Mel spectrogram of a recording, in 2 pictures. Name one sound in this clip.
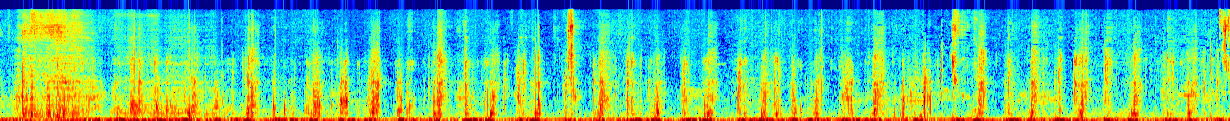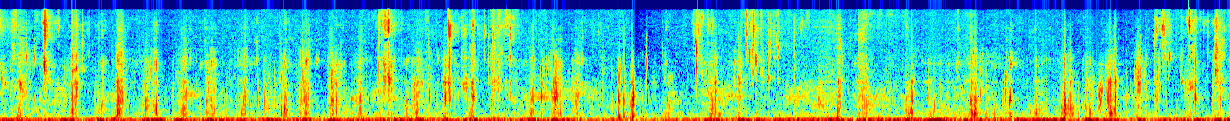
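A young woman chews food wetly and noisily close to a microphone.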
